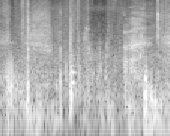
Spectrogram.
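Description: A heavy war bow being drawn and loosed: a knock of the string on release among several short knocks and rustles of gear and clothing.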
